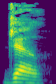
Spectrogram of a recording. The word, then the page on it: gel: American English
